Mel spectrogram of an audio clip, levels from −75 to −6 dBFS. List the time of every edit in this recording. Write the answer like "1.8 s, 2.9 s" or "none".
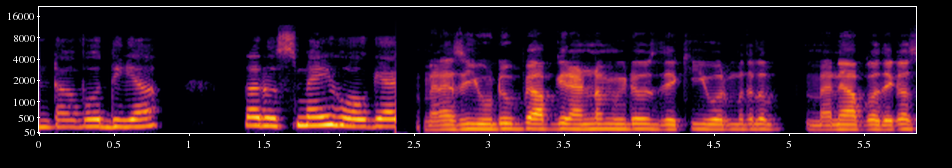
2.4 s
